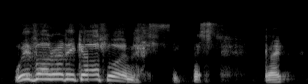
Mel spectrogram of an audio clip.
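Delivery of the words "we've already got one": mock very high shout called from afar. Retelling a Monty Python and the Holy Grail scene, the French guy's reply, imitating someone shouting. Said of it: "the French guy shouts from the castle".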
